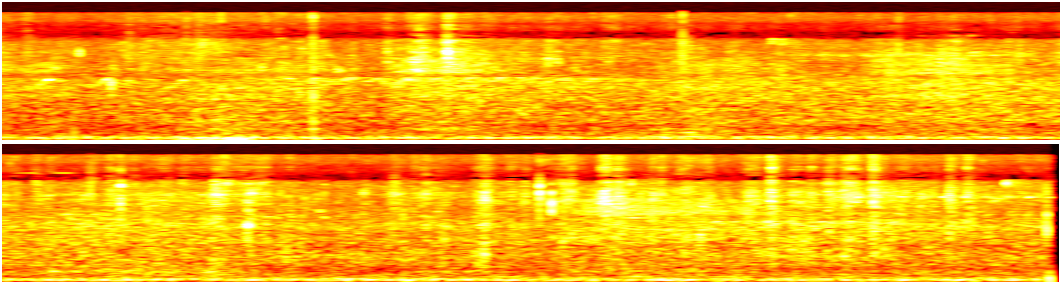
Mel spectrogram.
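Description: Faint outdoor background: a steady low rumble under a light hiss, with a few faint taps.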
